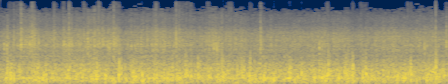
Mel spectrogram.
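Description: Storm-force wind buffeting a car, heard from inside the cabin, with rain and sea spray pattering in many small ticks on the windscreen and bodywork.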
